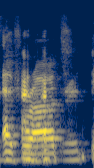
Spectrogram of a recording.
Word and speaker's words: Everard: It's Everard.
